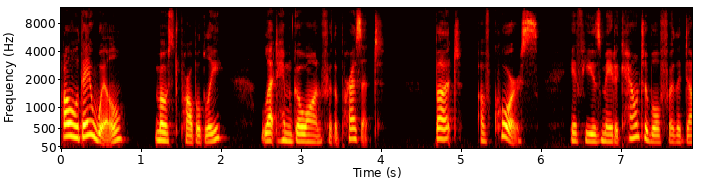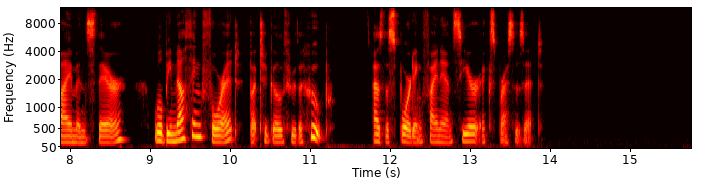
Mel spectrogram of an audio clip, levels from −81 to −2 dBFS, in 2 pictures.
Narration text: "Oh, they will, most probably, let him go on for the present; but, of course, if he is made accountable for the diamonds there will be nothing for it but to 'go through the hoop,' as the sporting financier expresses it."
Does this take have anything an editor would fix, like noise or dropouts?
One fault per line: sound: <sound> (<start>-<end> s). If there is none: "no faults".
no faults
